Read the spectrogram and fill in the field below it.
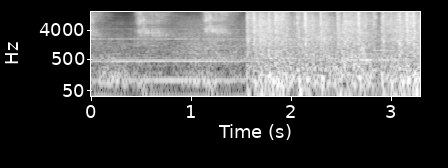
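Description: Dense shotgun and gunfire bursting in the Starship Troopers: Terran Command strategy game, a sudden loud wall of blasts that takes over after a quieter stretch of background hum and keeps rattling steadily to the end.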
